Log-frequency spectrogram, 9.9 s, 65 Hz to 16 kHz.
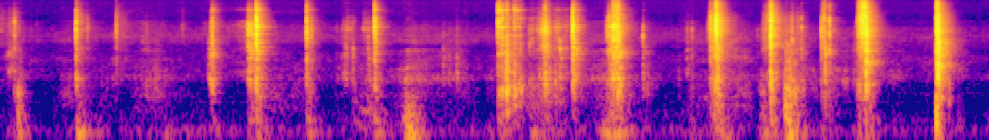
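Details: Milwaukee M18 18-gauge brad nailer, used second hand, firing 2-inch brads: crisp sharp snaps, about fifteen in ten seconds, each shot clean with no stutter; firing normally.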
